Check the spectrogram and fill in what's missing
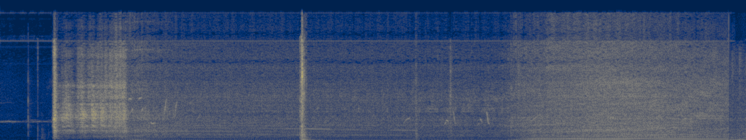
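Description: A car engine cranks and catches after a door clunk, idles with a sharp knock midway, then revs up as the vehicle pulls away, close and fairly loud with no talking.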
